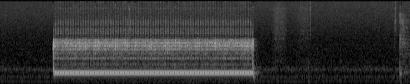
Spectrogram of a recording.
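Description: A telephone tone sounds steadily for about two seconds, then cuts off, leaving a faint quiet line with a small click near the end.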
